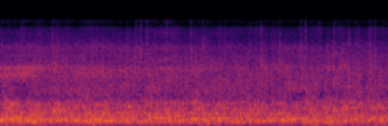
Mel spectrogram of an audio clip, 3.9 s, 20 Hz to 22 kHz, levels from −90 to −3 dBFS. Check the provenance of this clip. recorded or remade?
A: remade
